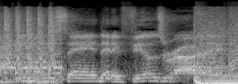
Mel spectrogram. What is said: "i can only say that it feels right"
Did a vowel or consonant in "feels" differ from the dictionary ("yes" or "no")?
no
